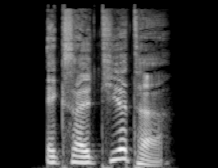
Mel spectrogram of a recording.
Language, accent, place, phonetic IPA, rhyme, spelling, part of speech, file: German, Germany, Berlin, [ɛksalˈtiːɐ̯tɐ], -iːɐ̯tɐ, exaltierter, adjective, De-exaltierter.ogg
- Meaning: 1. comparative degree of exaltiert 2. inflection of exaltiert: strong/mixed nominative masculine singular 3. inflection of exaltiert: strong genitive/dative feminine singular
